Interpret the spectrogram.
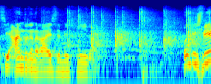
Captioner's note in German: Beifall AfD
